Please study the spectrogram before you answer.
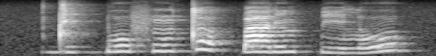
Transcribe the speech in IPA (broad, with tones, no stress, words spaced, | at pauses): di˧ɡ͡bo˦fũ˦ tɔ˦˨k͡pa˧ɾĩ˧ k͡pi˨lo˨˦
